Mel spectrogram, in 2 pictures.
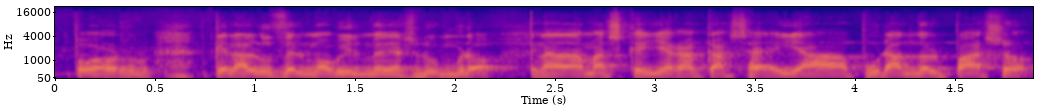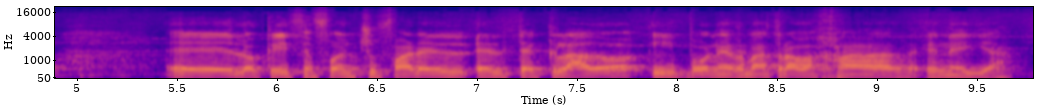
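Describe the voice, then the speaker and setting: A man from Asturias, a composer reflecting on his own work in an interview and pausing to search for words. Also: mid-range voice, darkish tone. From Asturias, Spain.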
